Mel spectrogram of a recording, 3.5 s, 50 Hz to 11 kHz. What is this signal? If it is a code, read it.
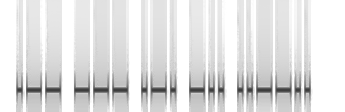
Morse code, heard as a keyed tone, about 25 wpm, 700 Hz. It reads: WORD?
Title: Sentences from Top 1000 Words - Review Part 6 - 25wpm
